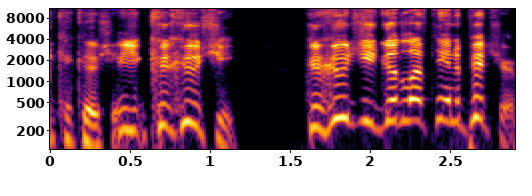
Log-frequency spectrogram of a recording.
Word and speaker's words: Kikuchi: And, how do you pronounce his name? You say Kikuchi.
